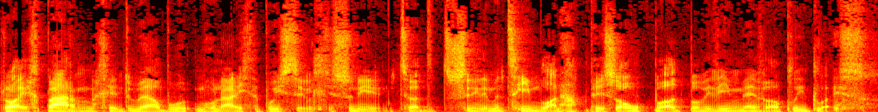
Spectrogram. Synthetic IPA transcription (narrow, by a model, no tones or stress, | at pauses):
rɔɨχb̥arnχɨːndɪvɛlˠbmhʊna̰ejθabʰʊɨsɪ̰ɡ̥wɛ̰ɬisənḭtʰəɔdsəniðɪməntʰɪmlˠa̰nhapʰɪsɔɔlˠbɔ̰d̚boviːðɪmɛvɔ̰pʰlˠɪdlˠɔ̰ɨs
